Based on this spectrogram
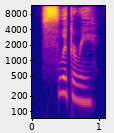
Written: slippery

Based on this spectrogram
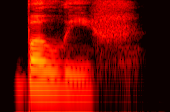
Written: belief

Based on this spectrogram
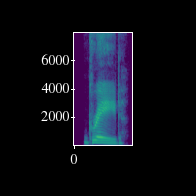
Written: grade

